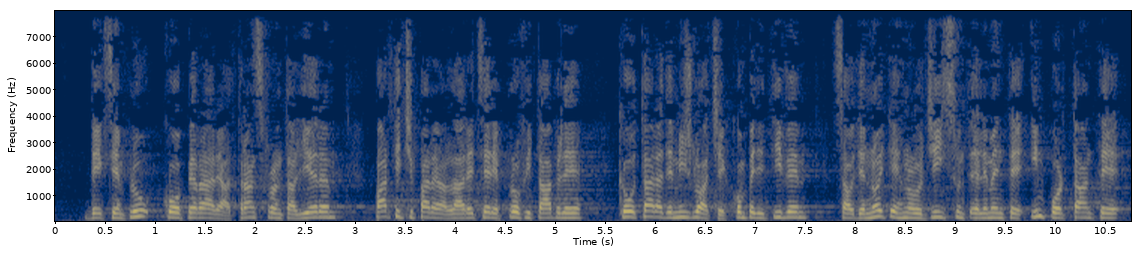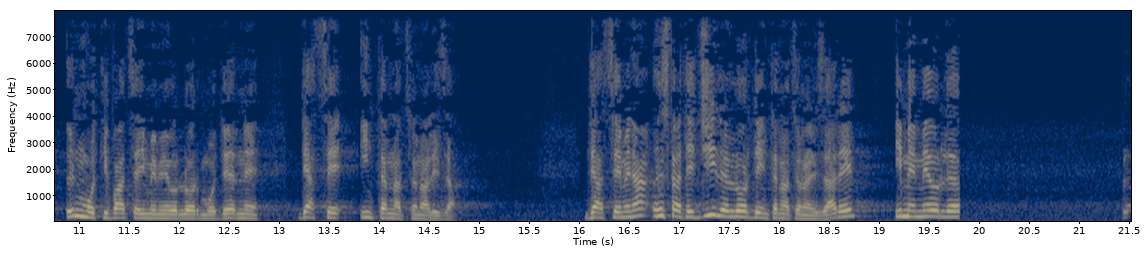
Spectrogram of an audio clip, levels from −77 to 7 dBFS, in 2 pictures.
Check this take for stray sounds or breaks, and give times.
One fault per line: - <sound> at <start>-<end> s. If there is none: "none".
none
